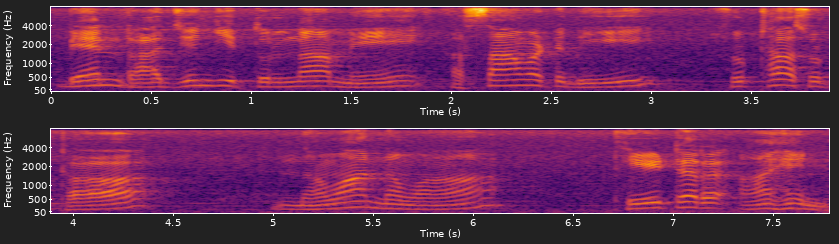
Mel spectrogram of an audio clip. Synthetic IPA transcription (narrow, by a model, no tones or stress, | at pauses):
ɓijənɪ̆ɾaːd͡ʑjʊnɪ̆d͡ʑiːt̪ʊlnamẽɐsãʋəʈɪ̆bɪ | sʊʈʰasʊʈʰa | nɐʋãnɐʋã | t̪ʰeːʈəɾaːɦɪnɪ̆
